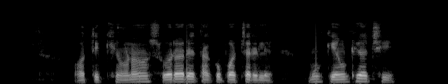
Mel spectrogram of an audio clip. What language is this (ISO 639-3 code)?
ori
